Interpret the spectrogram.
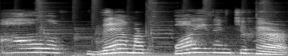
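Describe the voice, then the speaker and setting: Music plays behind a woman with a non-native accent who speaks very slowly at a fairly high pitch with ordinary pitch variation. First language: not English. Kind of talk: casual fan theory talk. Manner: hesitant, uncertain.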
